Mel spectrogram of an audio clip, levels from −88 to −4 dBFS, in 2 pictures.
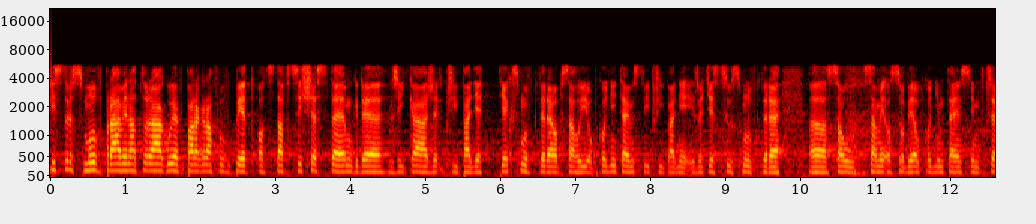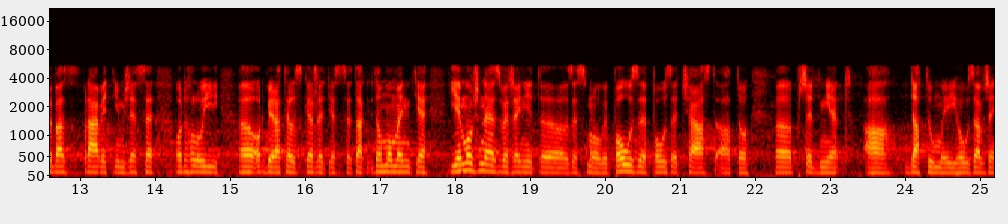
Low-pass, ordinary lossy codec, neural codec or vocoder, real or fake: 5.4 kHz; Opus, 64 kbps; codec, 16 kHz in and 24 kHz out, 1 kbps, XY-Tokenizer; fake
